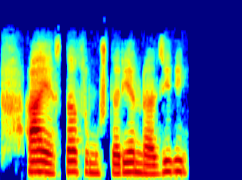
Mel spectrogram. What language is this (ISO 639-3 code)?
pus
